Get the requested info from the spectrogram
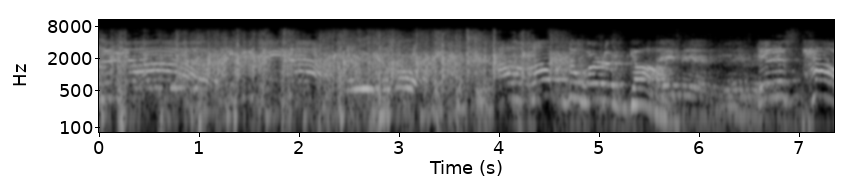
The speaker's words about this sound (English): Let's give God a clap offering for the written Word.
